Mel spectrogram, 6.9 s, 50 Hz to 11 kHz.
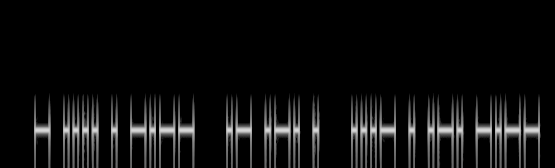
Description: Morse code, heard as a keyed tone, about 20 wpm, 700 Hz. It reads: THEY ARE VERY
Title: Sentences from Top 1200 Words 20wpm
